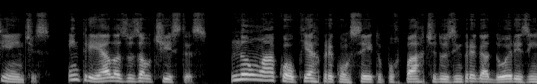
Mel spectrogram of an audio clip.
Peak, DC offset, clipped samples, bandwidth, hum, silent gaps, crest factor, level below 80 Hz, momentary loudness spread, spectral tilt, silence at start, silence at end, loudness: -8 dBFS; under 0.1%; under 0.1%; 12 kHz; none; none; 16 dB; -60 dBFS; 10 LU; -6 dB/octave; 0 s; 0 s; -24 LUFS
